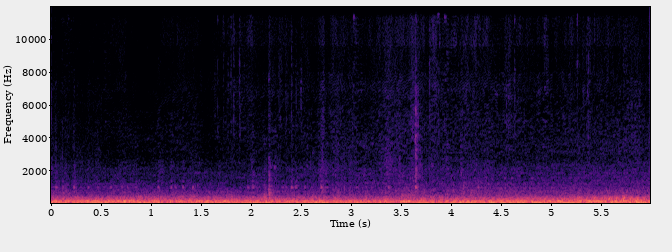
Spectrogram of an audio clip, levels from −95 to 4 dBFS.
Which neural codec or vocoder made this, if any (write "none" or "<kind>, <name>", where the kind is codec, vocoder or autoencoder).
none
